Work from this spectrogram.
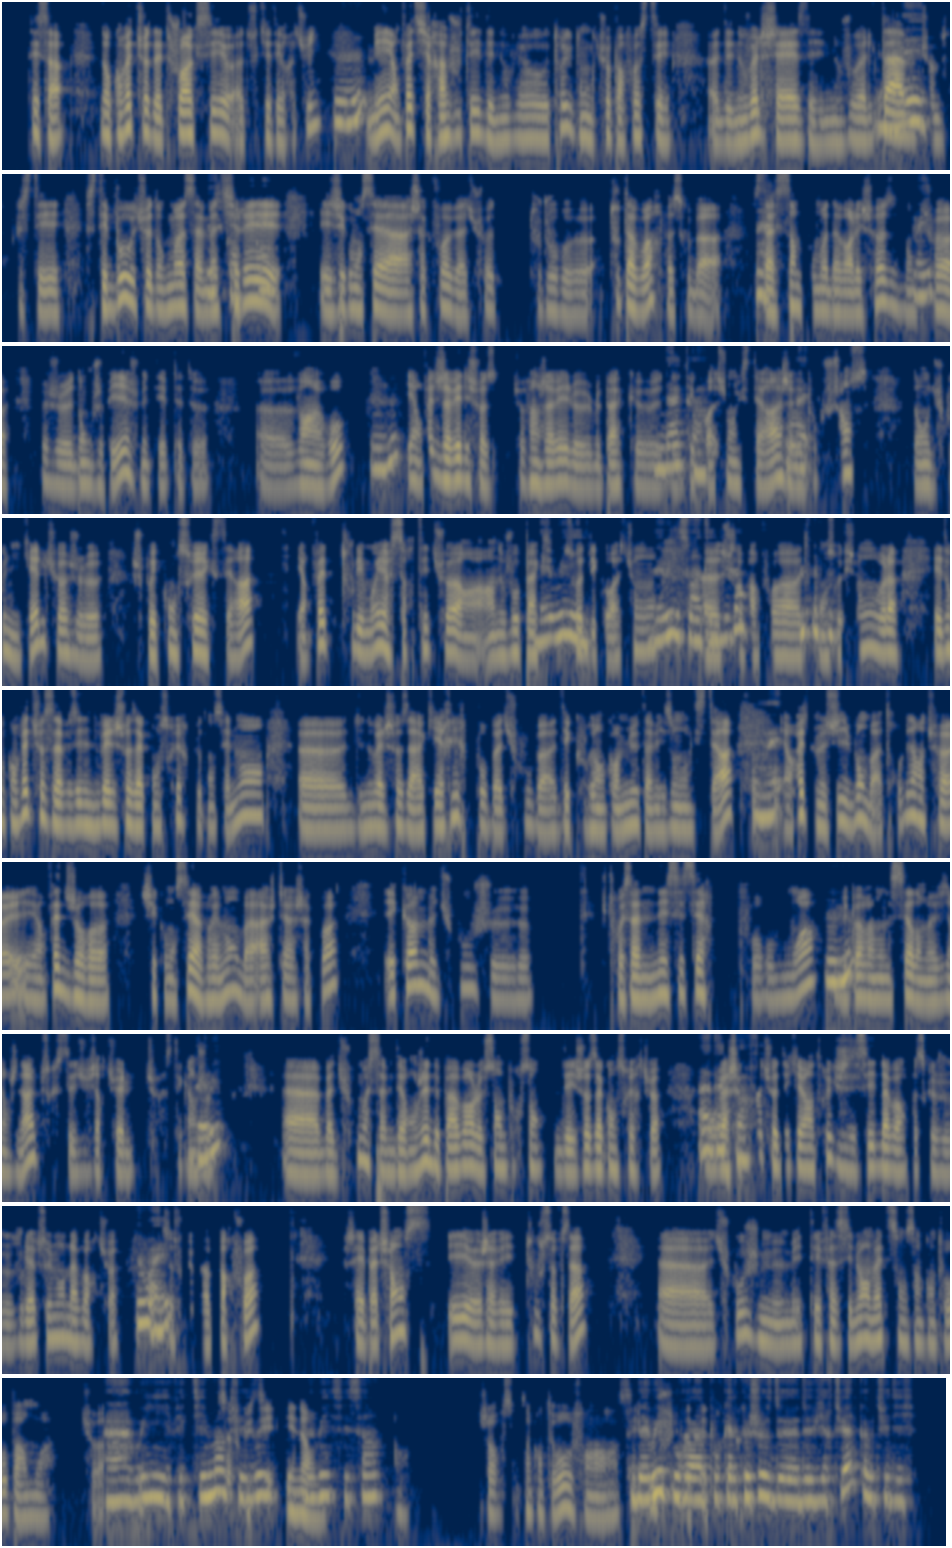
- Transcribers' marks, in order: "nouvelles" said as "nouvoelle"; chuckle; chuckle; unintelligible speech
- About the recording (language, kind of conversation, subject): French, advice, Comment te sens-tu après avoir fait des achats dont tu n’avais pas besoin ?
